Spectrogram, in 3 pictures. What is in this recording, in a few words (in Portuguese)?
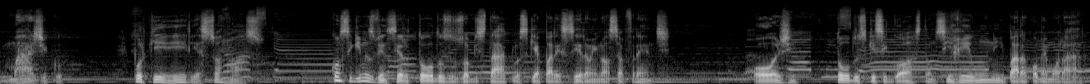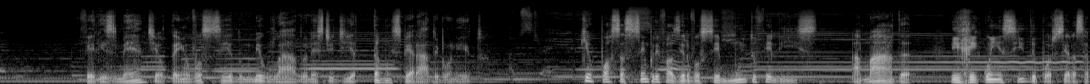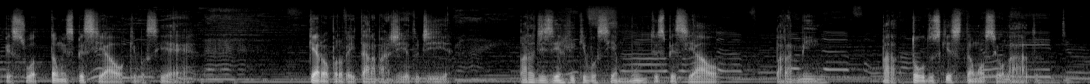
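NAMORADOS SUAVE male, telemensagem; telemensagem dia dos namorados suave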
